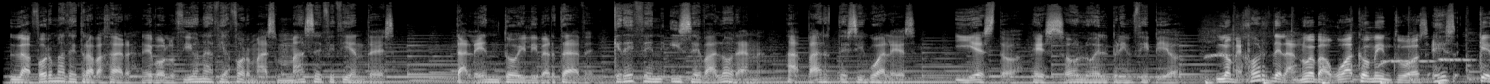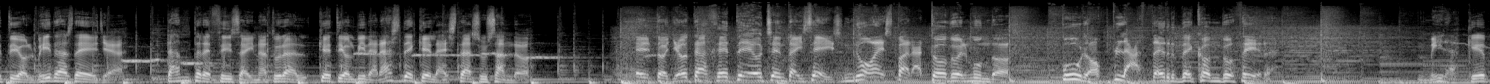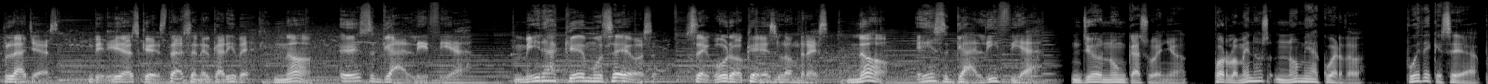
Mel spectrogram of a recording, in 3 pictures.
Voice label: 30s Spanish Commercial; Male

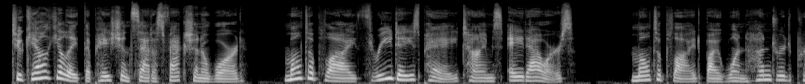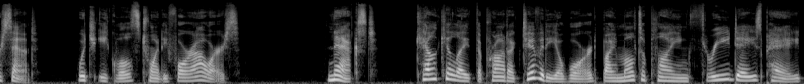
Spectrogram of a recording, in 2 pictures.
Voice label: 40s 50s Female Narration

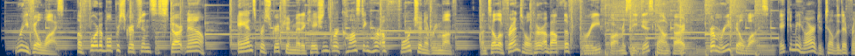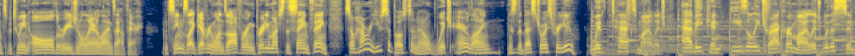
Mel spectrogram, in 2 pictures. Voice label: 20s30s Male Narration

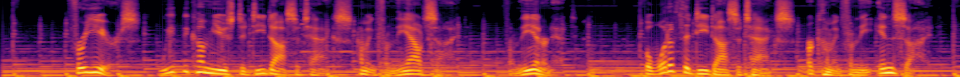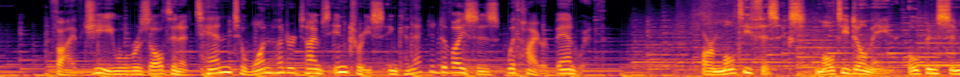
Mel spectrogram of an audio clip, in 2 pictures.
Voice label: 40s Male Narration

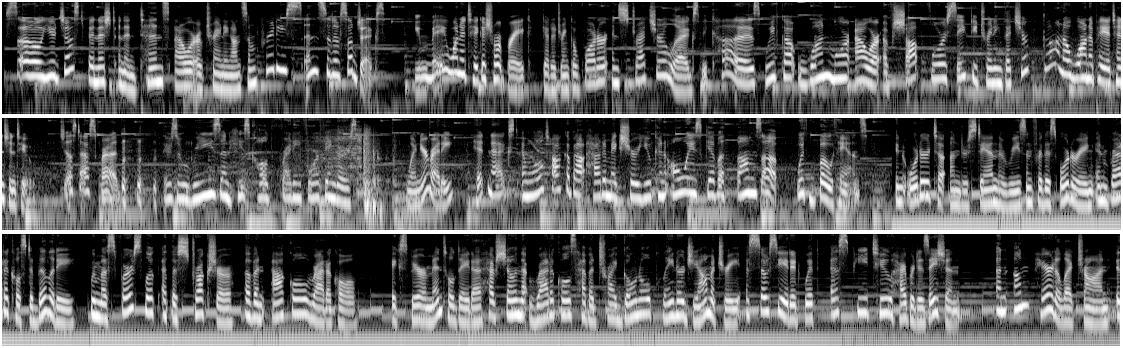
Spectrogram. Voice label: 30s40s Female eLearning

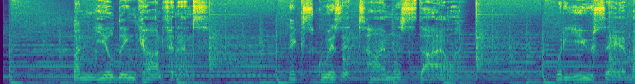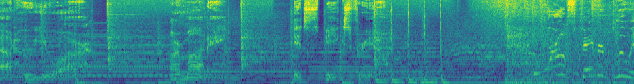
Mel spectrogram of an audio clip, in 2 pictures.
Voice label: 20s30s Male Commercial

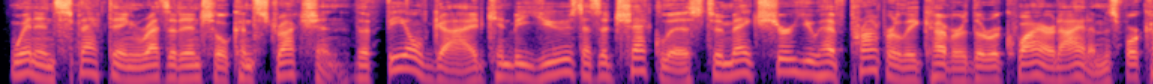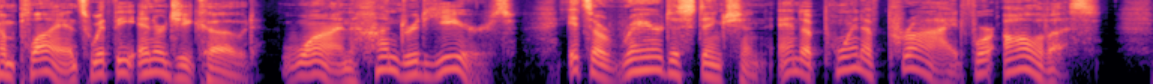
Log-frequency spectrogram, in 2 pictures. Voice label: 40s50s Male Narration

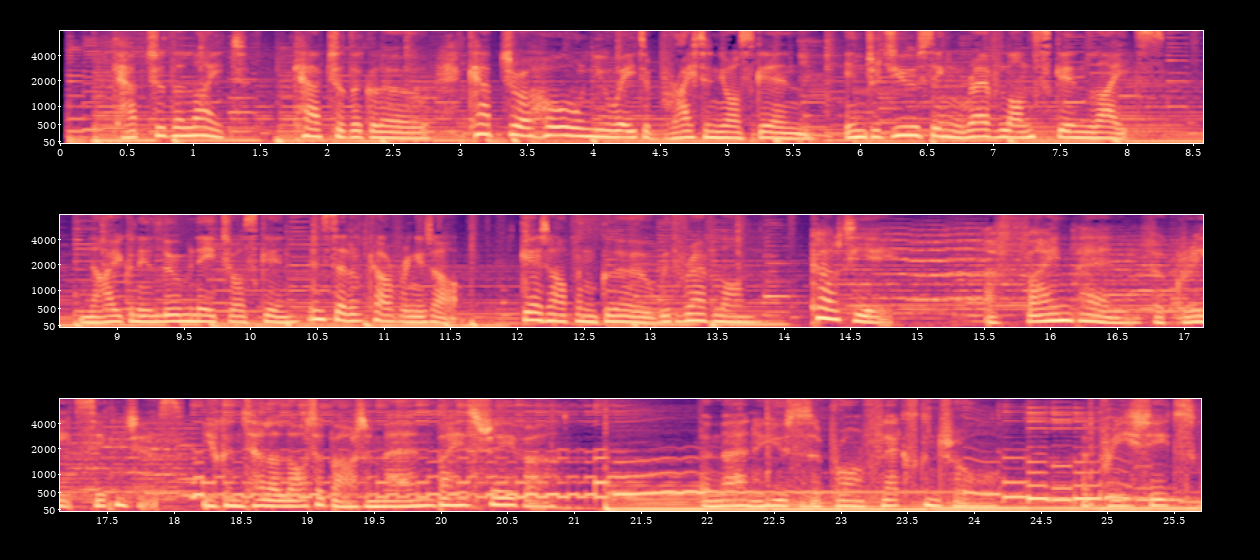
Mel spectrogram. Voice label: 30s 40s Female British

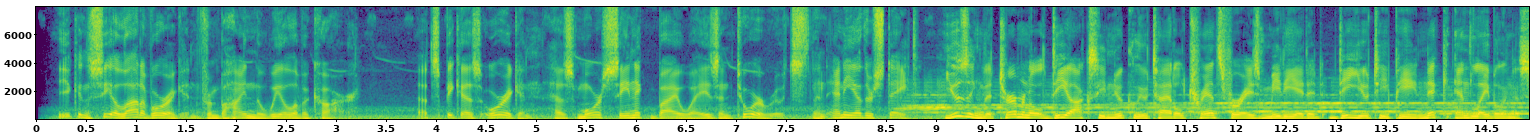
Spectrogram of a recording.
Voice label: 40s Male Commercial

